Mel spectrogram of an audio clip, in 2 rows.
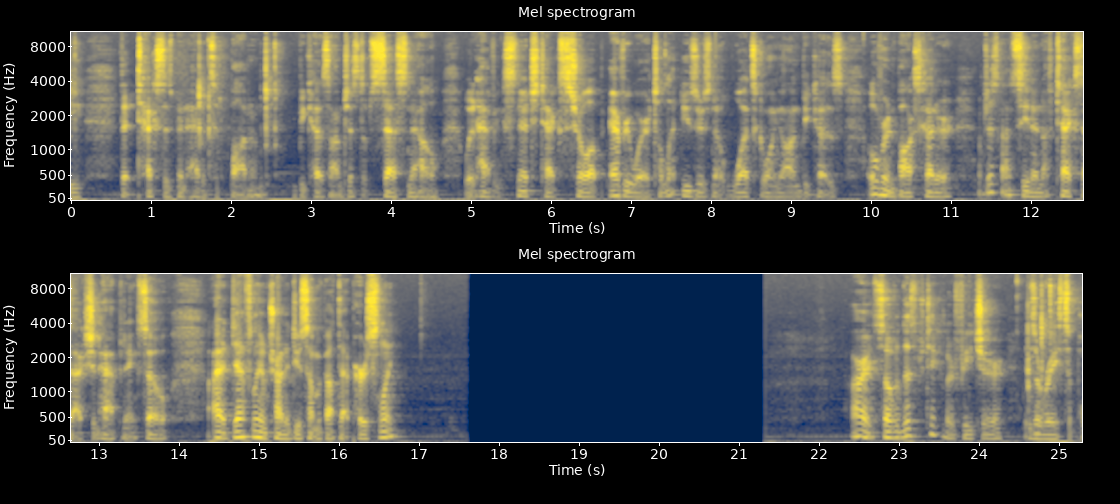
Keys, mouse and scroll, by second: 2.3 typing, 7.2 click, 24.7 shift+a.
